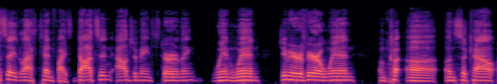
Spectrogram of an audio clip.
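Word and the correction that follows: Assunção: Asunciao gets a win against him.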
